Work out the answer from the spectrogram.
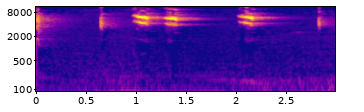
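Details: Flowerpecker song used for training captive birds: sparse, buzzy, very high chirps, mostly doubled, spaced roughly a second apart.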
